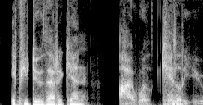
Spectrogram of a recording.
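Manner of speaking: very quiet, very hushed, menacing whisper. Voicing a character who leans in to Jimmy: whispering a threat. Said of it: "she kinda leans in to whisper something to Jimmy".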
